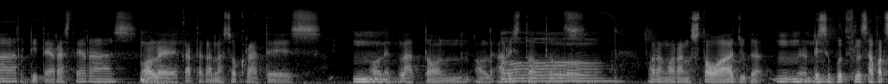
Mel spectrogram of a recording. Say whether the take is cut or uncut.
cut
